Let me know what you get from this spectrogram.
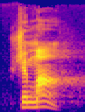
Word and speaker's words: Shema: In Hebrew, it's the word Shema. Now, it's easy to remember. In order to help you to remember the pronunciation of this word, you know, just repeat after me. Go, shh, ma, shema. Great.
